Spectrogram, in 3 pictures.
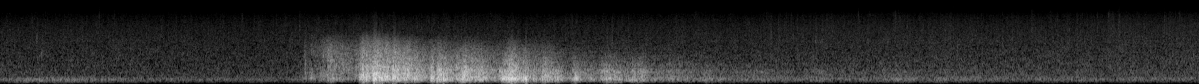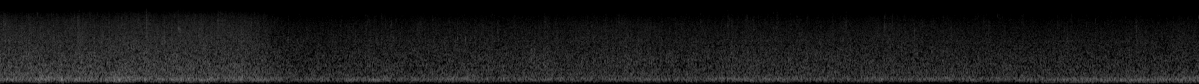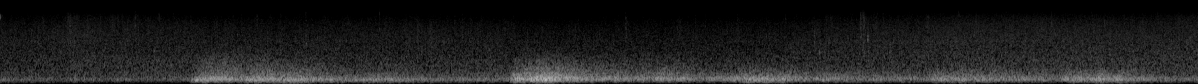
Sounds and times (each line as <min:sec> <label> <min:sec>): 0:00.0 Trees swaying in wind 0:18.2
0:00.0 rain splashing 0:18.2
0:03.0 progressively louder sequences of thunder 0:07.6
0:18.8 rain splashing 0:35.9
0:18.9 Trees swaying in wind 0:35.9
